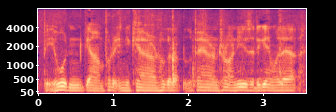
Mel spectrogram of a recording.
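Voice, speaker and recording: An electronics repair hobbyist presents a teardown, muttering and thinking aloud in casual hands-on commentary. His fairly low voice barely moves in pitch and comes out rapid-fire, with clear background noise and clicks.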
